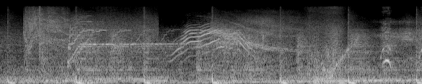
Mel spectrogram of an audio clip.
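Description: Background music with a steady beat, over which a cat meows once, rising and then falling in pitch, about two seconds in.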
